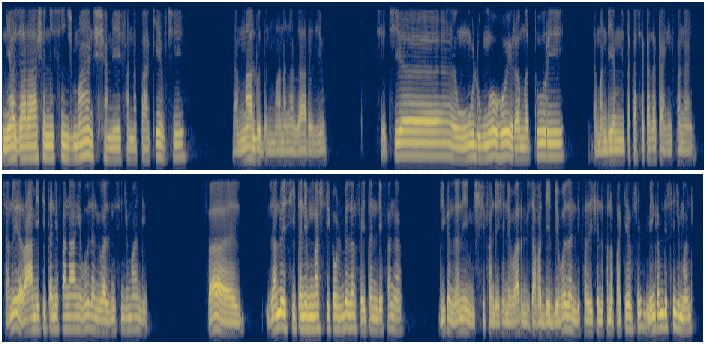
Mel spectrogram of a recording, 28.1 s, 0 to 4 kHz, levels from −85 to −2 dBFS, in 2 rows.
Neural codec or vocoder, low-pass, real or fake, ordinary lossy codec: none; 3.6 kHz; real; none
